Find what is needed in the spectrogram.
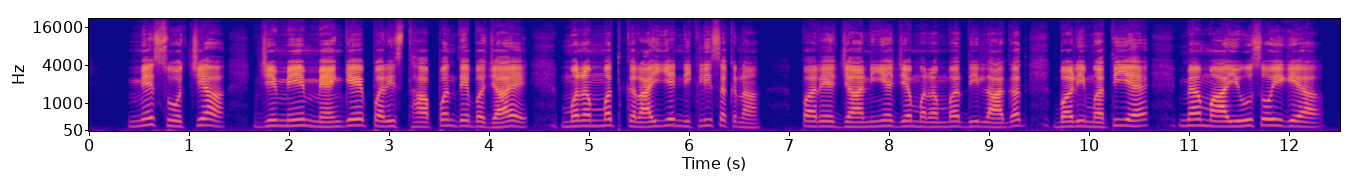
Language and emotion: Dogri, sad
